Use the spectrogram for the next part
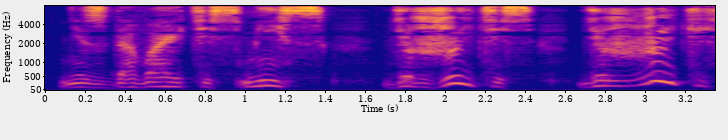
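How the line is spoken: Whispering voice. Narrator (Russian): шептал какой-то голос

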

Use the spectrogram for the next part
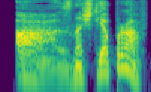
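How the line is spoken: Hiss. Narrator (Russian): прошипел русский

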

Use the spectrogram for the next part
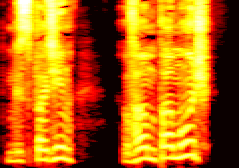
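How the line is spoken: Frightened question. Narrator (Russian): испуганно поинтересовался продавец

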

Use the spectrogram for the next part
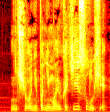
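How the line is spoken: Indignant question. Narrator (Russian): спросил Сергей возмущенным тоном

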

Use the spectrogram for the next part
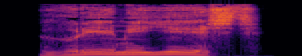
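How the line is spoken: Grumbling mutter. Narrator (Russian): буркнул Штыпсель

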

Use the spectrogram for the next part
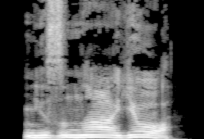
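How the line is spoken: Rasping. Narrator (Russian): прохрипел Уэтик

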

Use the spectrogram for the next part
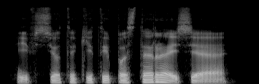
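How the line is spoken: Hiss. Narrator (Russian): прошипел Большелобый

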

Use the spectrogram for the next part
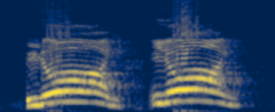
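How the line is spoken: Shouted. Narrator (Russian): крикнула Динка

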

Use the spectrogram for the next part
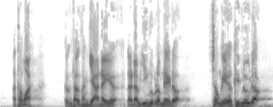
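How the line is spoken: Shouting. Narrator (Vietnamese): Tôi hét lên

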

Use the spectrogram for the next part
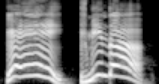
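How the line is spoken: Shouted. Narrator (Belarusian): крыкнуў мне Жора

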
